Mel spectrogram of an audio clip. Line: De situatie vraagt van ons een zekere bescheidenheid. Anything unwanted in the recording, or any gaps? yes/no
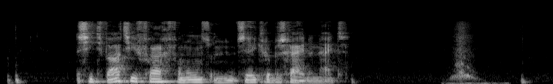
yes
